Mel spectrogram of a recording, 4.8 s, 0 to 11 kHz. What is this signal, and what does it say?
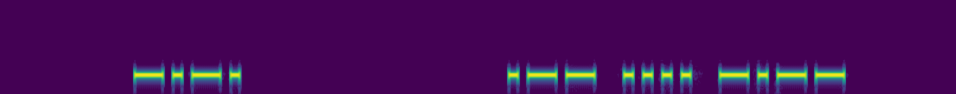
Morse code, heard as a keyed tone, about 25 wpm, 550 Hz. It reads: C WHY
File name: Ultimate Word List / 25WPM Ultimate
